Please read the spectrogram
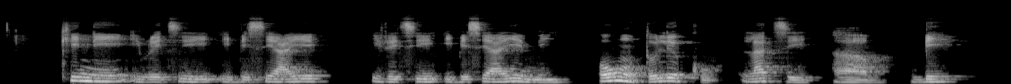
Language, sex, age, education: Yoruba, male, 30-45, tertiary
